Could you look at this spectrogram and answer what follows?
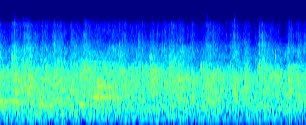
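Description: Church congregation clapping during a worship service, a dense, steady wash of applause filling the room, with a voice talking faintly beneath it.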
